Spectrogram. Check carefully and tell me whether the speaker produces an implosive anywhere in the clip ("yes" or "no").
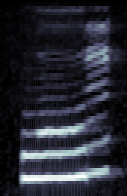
no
